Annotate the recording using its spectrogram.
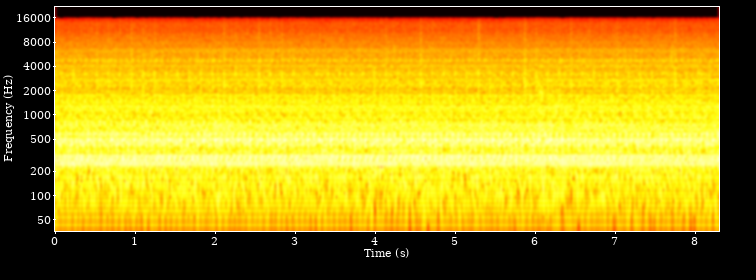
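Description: A steady mechanical hum that holds one pitch without rising or falling.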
